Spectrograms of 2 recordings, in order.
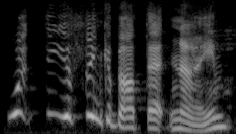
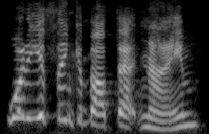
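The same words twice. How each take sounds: First: A hammed-up British voice, high; mock British question; British accent. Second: Hammed-up British voice, high and louder; a posher mock British reading of the question; British accent. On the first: Host voicing a British accent for the goat. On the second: Host repeats the question in a British accent. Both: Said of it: "Do I sound anything like British?".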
